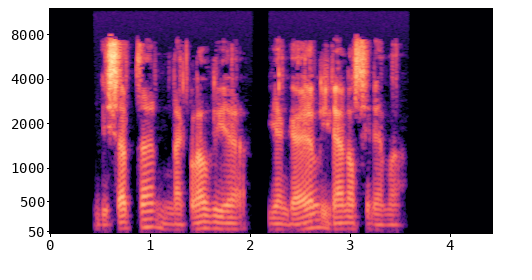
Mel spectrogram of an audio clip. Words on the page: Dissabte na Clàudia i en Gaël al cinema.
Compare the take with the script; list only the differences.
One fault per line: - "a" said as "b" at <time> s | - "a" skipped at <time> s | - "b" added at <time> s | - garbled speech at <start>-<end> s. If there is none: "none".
- "iran" added at 2.8 s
